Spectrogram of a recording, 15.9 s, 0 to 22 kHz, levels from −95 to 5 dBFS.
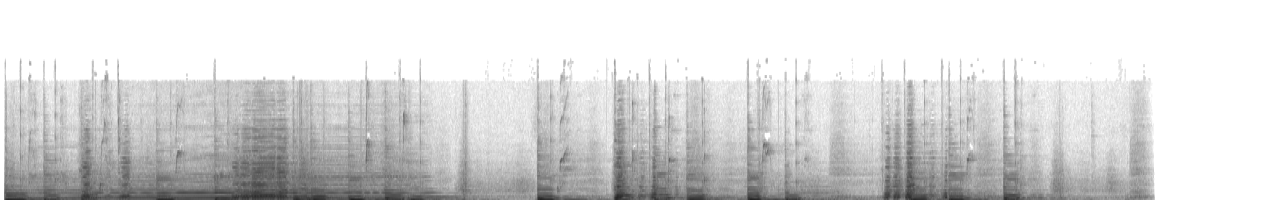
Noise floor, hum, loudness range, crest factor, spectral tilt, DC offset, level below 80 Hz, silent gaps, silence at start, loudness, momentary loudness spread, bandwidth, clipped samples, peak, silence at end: -47 dBFS; none; 6 LU; 20 dB; -7 dB/octave; under 0.1%; -40 dBFS; none; 0.05 s; -20 LUFS; 20 LU; 11.5 kHz; under 0.1%; 0 dBFS; 1.6 s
